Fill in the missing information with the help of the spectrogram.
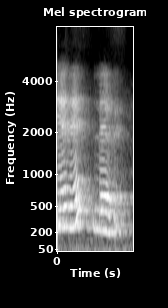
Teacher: जब हम ये व्यंजन का उच्चारण करते हैं तो हमारी जो जीभ होती है वो मुंह के किसी भी भाग से पूरी तरह स्पर्श नहीं होती है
